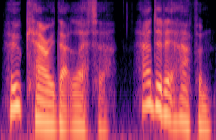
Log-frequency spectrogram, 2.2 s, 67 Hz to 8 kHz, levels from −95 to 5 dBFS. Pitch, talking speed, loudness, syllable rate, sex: 135 Hz, 220 wpm, -17 LUFS, 5.9 syllables/s, male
